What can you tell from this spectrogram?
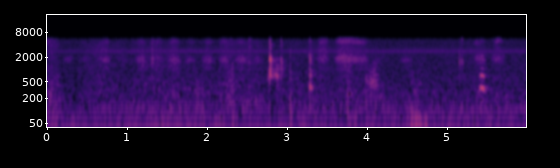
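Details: Soft sniffing breaths with a few abrupt little catches and clicks, faint against room noise, in the morning after waking; hiccups.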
